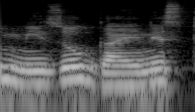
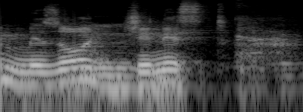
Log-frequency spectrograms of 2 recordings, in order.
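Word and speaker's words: misogynist: पर गलती से भी इसको मीजोगाइनिस्ट मत बोलना, ये हम क्या है बेटे? मिजोजिनिस्ट। मिजोजिनिस्ट, ठीक है। मीजोगाइनिस्ट मीजोगाइनिस्ट चलाते रहते हैं, टीचर्स तक भी क्या ही बोलते हैं? मीजोगाइनिस्ट। बट the correct pronunciation is मिजोजिनिस्ट, ठीक है।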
